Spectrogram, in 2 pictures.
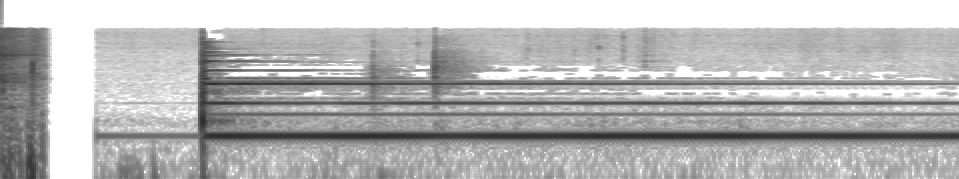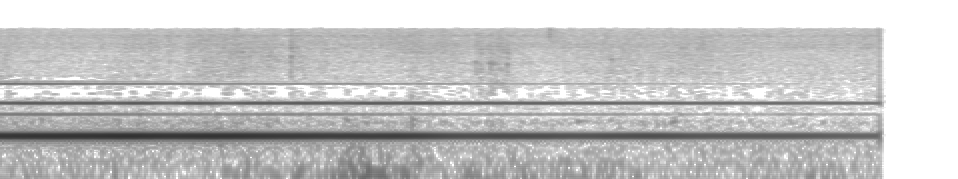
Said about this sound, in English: It's almost like a siren, as you know, these bowls, and it just fills the room without being a crashing sound. And I like that because it has a real presence to it without having a violence of its own the way a gong might, you know.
